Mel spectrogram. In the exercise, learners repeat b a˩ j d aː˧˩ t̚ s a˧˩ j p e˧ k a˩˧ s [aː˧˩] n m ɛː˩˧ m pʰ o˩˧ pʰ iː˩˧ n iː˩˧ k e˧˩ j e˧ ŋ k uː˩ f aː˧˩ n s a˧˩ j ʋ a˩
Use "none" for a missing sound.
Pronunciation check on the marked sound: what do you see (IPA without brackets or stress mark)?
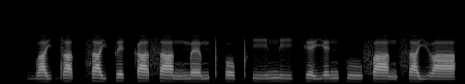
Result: aː˧˩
